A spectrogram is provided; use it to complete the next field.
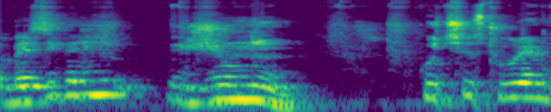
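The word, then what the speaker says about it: Juni: य की आवाज दे रहा है तो बेसिकली यूनी कुछ स्टूडेंट जो यूनिवर्सिटी के अंदर पढ़ते हैं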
